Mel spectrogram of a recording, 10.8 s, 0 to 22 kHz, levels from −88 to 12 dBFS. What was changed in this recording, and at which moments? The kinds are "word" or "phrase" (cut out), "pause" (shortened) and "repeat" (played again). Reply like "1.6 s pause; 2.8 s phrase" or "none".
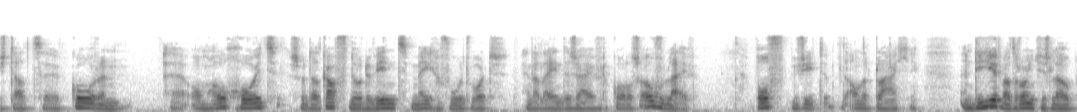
3.2 s word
